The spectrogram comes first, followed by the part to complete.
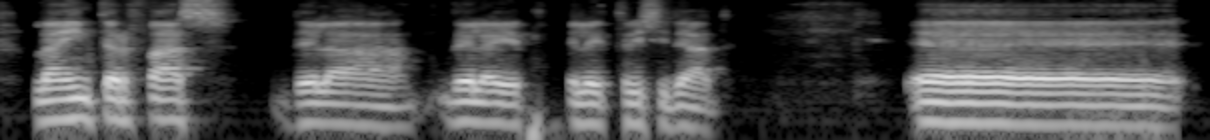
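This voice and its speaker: A man with an Italian accent, fairly low pitch, dark, mellow tone, flat monotone intonation, and a very slow pace, in a dry, close sound with no echo. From Italy. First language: Italian (speaking Spanish). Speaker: open-source foundation co-founder, speaker. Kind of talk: online talk presentation. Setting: live stream. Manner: halting, many hesitations.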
